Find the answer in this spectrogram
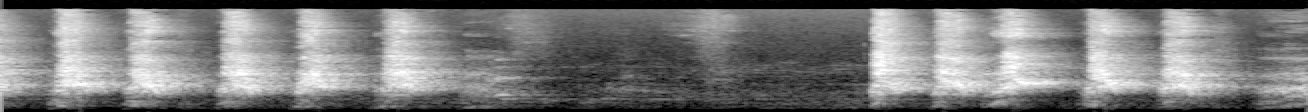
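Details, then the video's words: Indoor rat terrier barking at elk hunting footage on television, five quick harsh barks, a brief quiet spell, then another run of five barks. "My rat terrier Sam watching hunting Elk on TV."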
